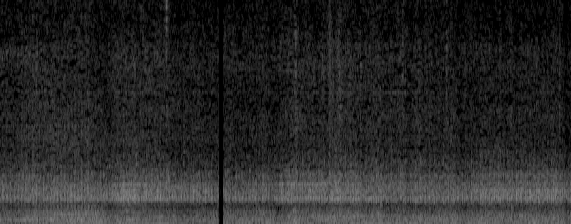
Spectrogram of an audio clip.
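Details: A steady vehicle engine idles throughout, with a brief cut near the middle and no animal voices.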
